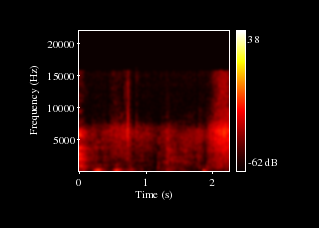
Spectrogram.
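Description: A person hurrying on foot with a handheld camera: two short breathy vocal sounds early on, then faint rustling and a single sharp thump just before the end.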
